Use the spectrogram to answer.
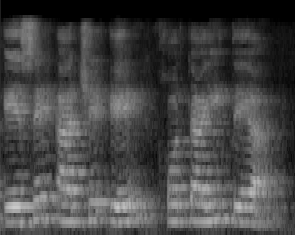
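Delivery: "S H E J I T A" slowly, letter by letter; spelling out. Shown as a demonstration. Teacher answers a student who missed the word, spelling out slowly. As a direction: dictate "S H E J I T A" at half pace, each letter distinct. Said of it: "¿El qué?".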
